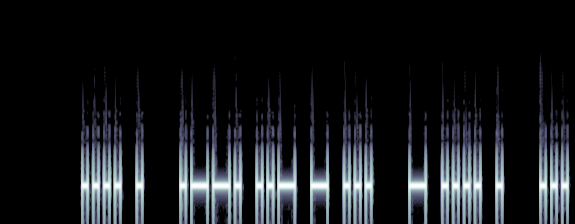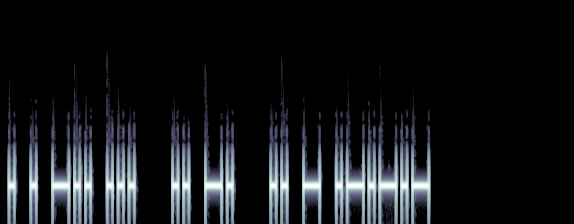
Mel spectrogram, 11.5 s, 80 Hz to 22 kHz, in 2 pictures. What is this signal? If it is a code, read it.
Morse code, heard as a keyed tone, about 22 wpm, 700 Hz. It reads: HE PUTS THE SEEDS IN IT.
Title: Easy Phrases 22wpm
